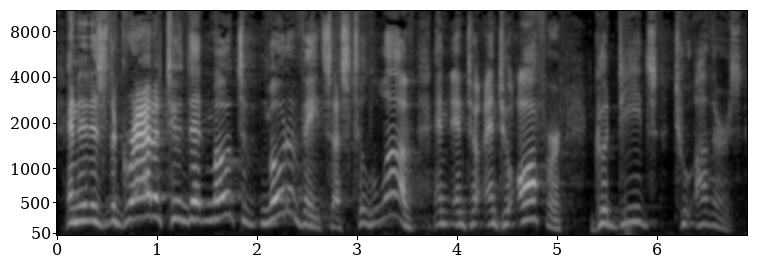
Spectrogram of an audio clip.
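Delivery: loud, high preaching swell; rising pulpit fervor; preaching at full force. Acted. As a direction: lift the congregation on gratitude.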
